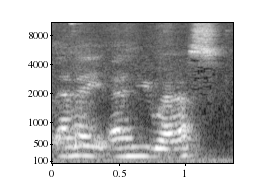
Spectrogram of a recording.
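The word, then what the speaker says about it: Maynes: So his last name is spelled M-A-N-U-S? M-A-Y-N-E-S. It's pronounced Manus.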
